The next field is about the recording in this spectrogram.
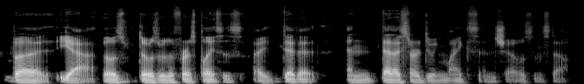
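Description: With vocal fry and big swings in loudness, a man talks at a moderate pace and fairly low pitch, with ordinary pitch variation. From California. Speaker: stand-up comedian. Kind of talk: casual chat.

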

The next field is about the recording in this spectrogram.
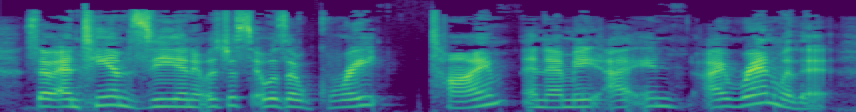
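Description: At a fairly slow pace, a woman with an unremarkable speaking voice talks in a fairly high pitch with ordinary pitch variation. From Toronto, Canada. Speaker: webcam model. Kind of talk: casual chat.

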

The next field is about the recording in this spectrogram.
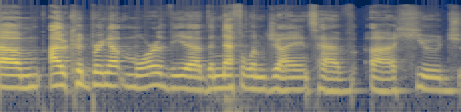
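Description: At a fairly slow pace, a man speaks in a normal speaking voice with fairly even intonation, captured in a very clean recording with a silent background. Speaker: gaming YouTuber podcast co-host. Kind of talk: casual chat.

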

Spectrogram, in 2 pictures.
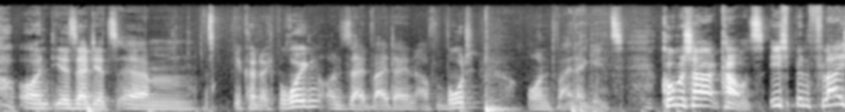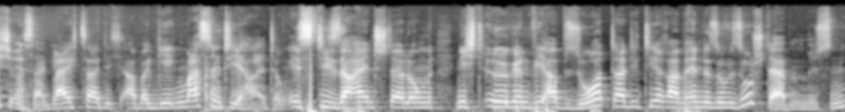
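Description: A man with a high pitch and an animated tone talks at a fairly quick pace. His voice shows very wide pitch swings and big swings in loudness. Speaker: YouTube show host. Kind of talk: casual Q&A show.

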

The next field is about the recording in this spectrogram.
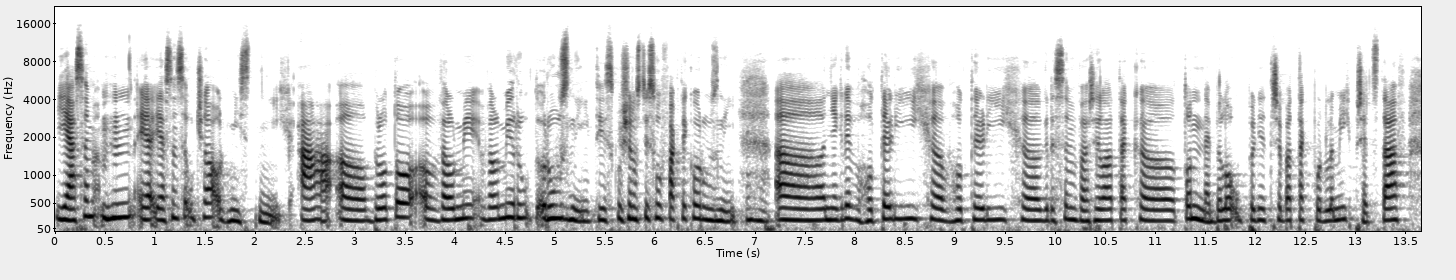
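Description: At a moderate pace and medium pitch, a woman speaks with fairly even intonation on a very clean recording with a silent background. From Czech Republic, Brno. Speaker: food blogger and cooking teacher. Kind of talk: casual interview. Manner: hesitant, many fillers.

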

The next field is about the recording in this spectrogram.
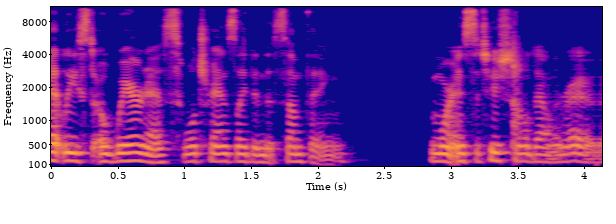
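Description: The talking moves along fairly quickly. It comes in a Southern US accent. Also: woman. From US South, Pensacola, Florida. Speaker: publisher and LGBTQ advocate. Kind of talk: podcast interview.

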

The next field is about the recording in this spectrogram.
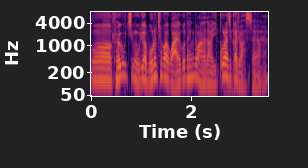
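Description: Against a quiet background, a man talks at a very fast pace in a dark, mellow tone. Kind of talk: comedic casual chat. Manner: animated.

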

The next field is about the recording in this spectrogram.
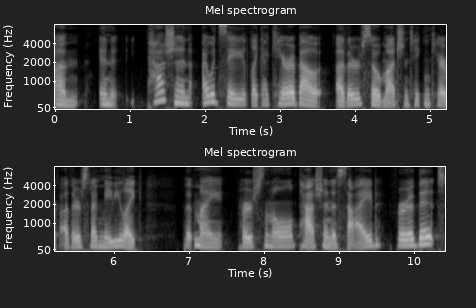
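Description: A woman with an American accent and a normal speaking voice talks at a moderate pace in a fairly low pitch with ordinary pitch variation, in a very clean recording with a silent background and a dry, close sound with no echo. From Champaign, Illinois, US Midwest. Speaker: photographer and publicist. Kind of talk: casual chat. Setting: studio.

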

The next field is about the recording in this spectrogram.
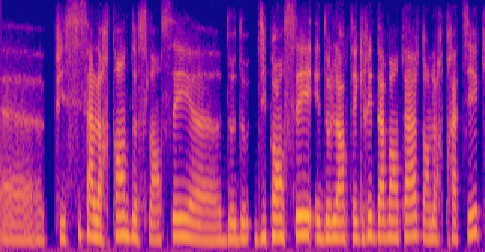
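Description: Flat, monotone intonation from a woman at a medium pitch. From Lebanon. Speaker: pedagogical consultant. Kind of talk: casual interview. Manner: halting.

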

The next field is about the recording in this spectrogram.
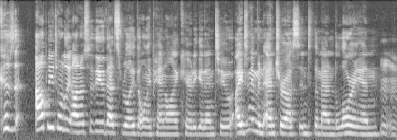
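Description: Here is a woman with a plain, everyday voice. Her pitch sits fairly high and varies in an ordinary way. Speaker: podcast co-host. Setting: home podcast recording.

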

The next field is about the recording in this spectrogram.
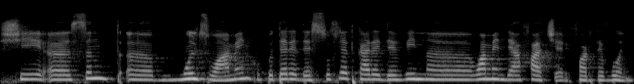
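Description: A woman with a Romanian accent speaks in a somewhat breathy, fairly high voice against a quiet background. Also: fairly even intonation, moderate pace, hardly any pauses. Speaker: interpreter. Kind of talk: live interpretation of a sermon. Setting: church gathering.

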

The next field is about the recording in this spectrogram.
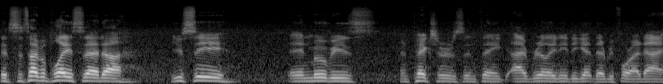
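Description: A man speaks at a moderate pace with an American accent and a fairly high pitch. It is an unremarkable speaking voice. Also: fairly even intonation, big swings in loudness. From Detroit, Michigan. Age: 30s. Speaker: software project manager. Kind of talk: casual chat. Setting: outdoors by a waterfall.

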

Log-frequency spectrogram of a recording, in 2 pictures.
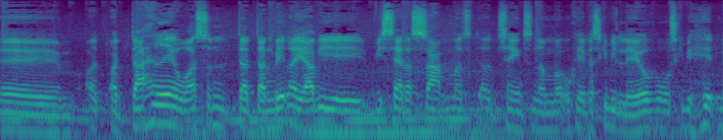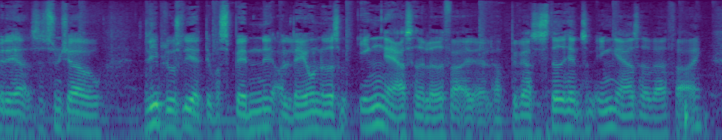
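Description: Over noticeable background noise and audible room echo, a man speaks at a fairly quick pace with ordinary pitch variation. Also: medium pitch for a man. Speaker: rapper. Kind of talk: interview.

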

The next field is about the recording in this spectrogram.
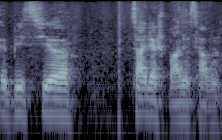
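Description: The man's tone comes across as dark and mellow. He talks fairly slowly. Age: 40s. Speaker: farrier and master metalworker. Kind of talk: interview.

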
